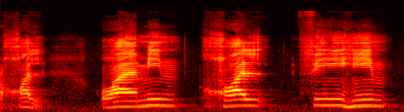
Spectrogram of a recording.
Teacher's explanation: خا کو موٹا کر کے پڑھیں گے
